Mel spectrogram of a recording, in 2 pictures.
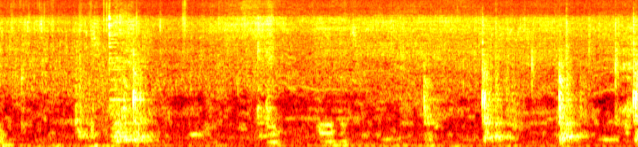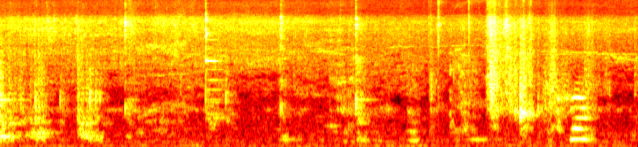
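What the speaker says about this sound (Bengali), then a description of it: "তো ভাজছি ফুচকো" Fuchka puff and fry in hot oil, a constant close sizzle punctuated by sharp stirring and scraping clicks as they are turned in the pan.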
